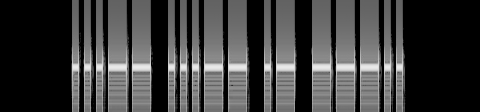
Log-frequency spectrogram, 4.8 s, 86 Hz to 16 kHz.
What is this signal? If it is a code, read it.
Morse code, heard as a keyed tone, about 20 wpm, 700 Hz. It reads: 33A8
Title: Common Cut Numbers - 4-Digit 20wpm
